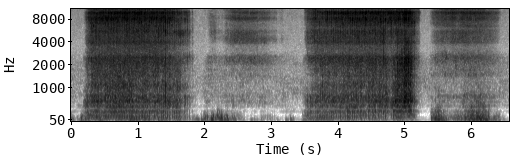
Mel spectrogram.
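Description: Two long, harsh, rattling breaths, each followed by a quieter rumbling breath out; loud snoring.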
